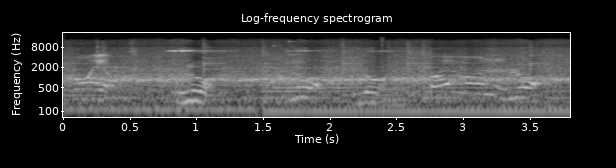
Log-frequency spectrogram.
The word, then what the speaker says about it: luộc: Luộc.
